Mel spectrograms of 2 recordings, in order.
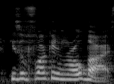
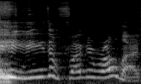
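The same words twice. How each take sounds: First: Said in the usual way. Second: Higher, louder, slower, laughing; bursting out with a disbelieving laugh; louder laughing repeat. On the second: Real, not acted.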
